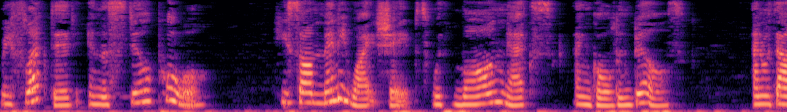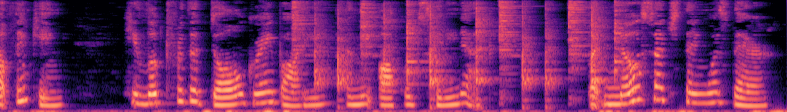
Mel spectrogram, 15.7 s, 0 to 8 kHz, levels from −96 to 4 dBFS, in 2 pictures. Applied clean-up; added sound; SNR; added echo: classical method WPE with log-MMSE.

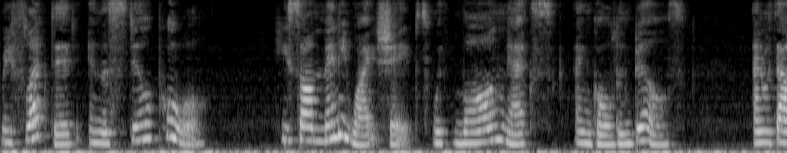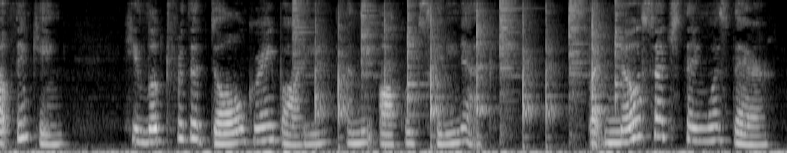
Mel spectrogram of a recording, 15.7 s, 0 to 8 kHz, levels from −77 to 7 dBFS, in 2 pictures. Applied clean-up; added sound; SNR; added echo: none; Drum kit; 9 dB; reverberation time 0.2 s.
